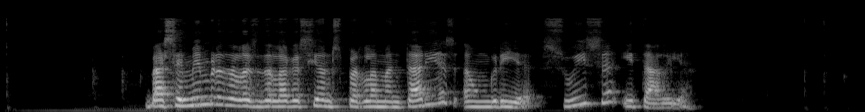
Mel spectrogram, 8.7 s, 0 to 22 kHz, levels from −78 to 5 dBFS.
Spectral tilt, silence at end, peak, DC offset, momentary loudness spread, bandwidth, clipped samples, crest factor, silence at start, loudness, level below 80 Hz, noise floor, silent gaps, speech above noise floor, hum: -6.5 dB/octave; 1.75 s; -6 dBFS; under 0.1%; 11 LU; 11.5 kHz; under 0.1%; 20 dB; 1.45 s; -23 LUFS; -62 dBFS; -81 dBFS; none; 58 dB; none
